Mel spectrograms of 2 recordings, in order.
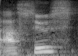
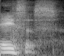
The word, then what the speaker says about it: ASUS: today we have the asus triple e pc right and some people say asus but we say asus because that's how they say it but nobody knows that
